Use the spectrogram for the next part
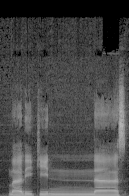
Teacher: Mim di sana tidak boleh dipanjangkan. Berbeda dengan mim atau kata malik yang berada di surah Al-Fatihah, itu boleh dipanjangkan.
